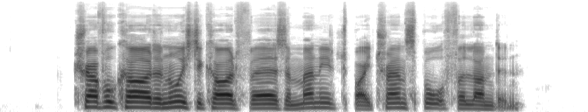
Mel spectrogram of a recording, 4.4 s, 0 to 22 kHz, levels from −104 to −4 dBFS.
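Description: No technical faults can be heard anywhere in this short speech recording; the signal holds steady throughout.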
